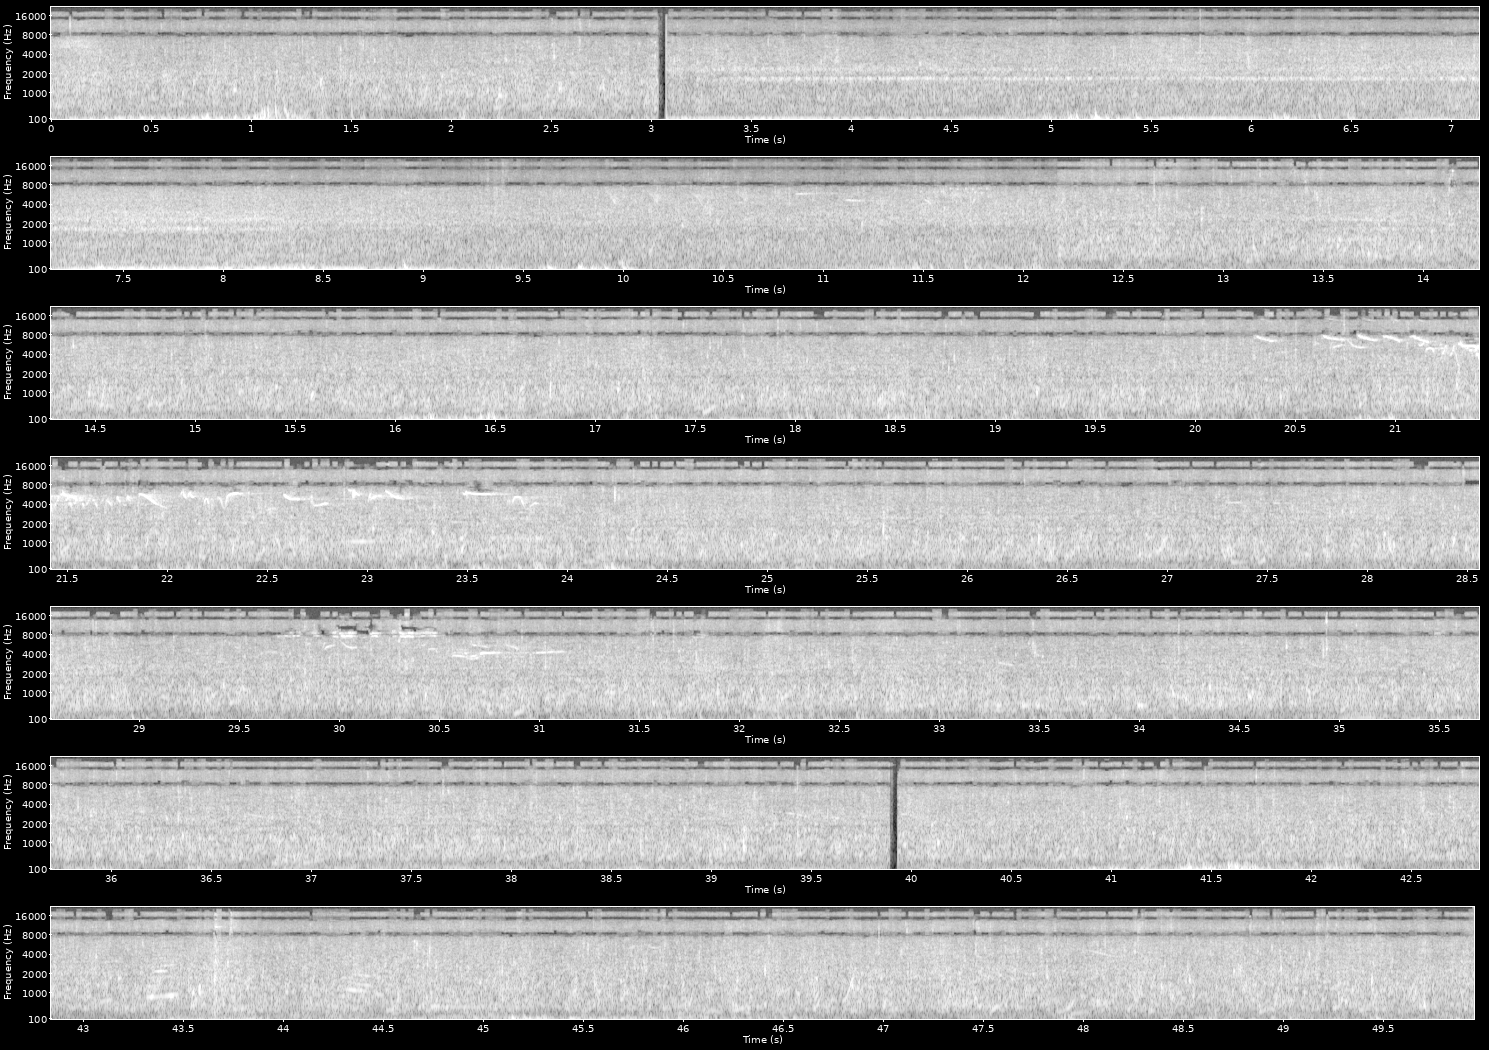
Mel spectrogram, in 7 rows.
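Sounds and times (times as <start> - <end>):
stream flowing: 0.0 - 49.9.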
